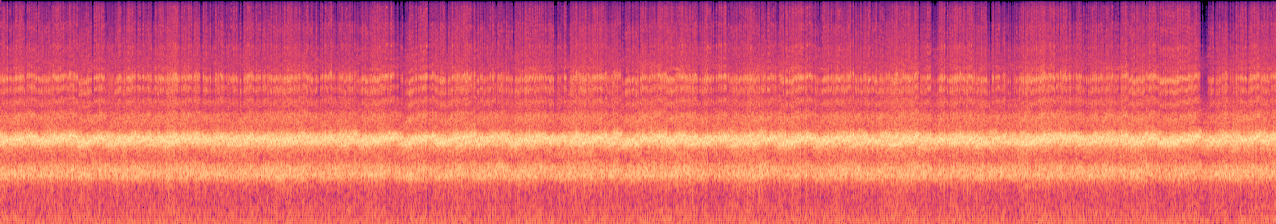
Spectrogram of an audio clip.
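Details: Many frogs in a thick, continuous chorus, their overlapping rapid trills merging into a constant high-pitched drone that never pauses, with only slight swells in loudness and no other clear sounds.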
